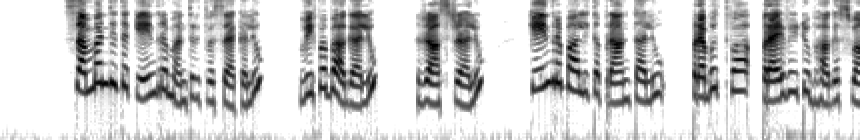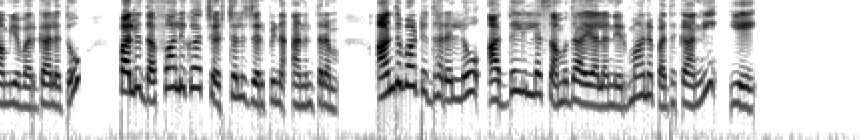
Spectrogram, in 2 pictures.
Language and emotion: Telugu, neutral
